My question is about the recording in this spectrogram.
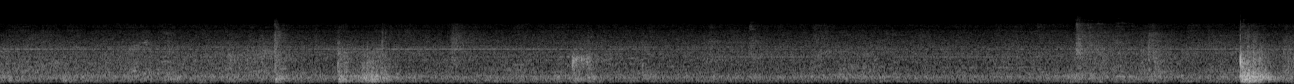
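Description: Steady rolling rumble of a duckpin bowling alley, with balls on the lanes and pinsetter machinery running, broken by a few faint knocks of balls and pins.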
